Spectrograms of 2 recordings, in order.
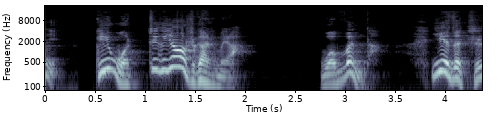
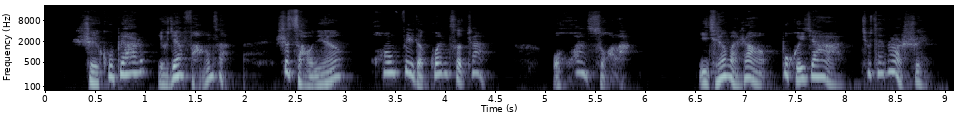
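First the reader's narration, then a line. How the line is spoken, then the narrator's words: Whispering in ear. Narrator (Chinese): 叶子呢，趴在我的耳边小声的说道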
